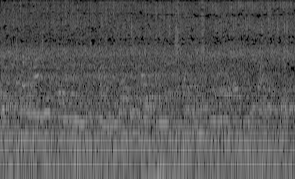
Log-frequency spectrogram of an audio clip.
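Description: Water pours from stone spouts and splashes steadily into a basin.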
